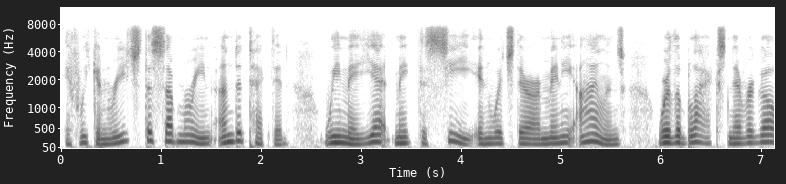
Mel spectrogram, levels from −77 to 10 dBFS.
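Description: There are no technical faults to describe at any point in this speech, which is carried over an AMR wideband (HD Voice) codec at 23.05 kbit/s with nothing above 7.5 kHz.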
